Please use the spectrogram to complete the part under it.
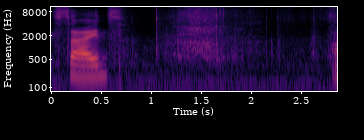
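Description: A paper trimmer blade slides and slices through paper.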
